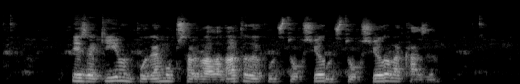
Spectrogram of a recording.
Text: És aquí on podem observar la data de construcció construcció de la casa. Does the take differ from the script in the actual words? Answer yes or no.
no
